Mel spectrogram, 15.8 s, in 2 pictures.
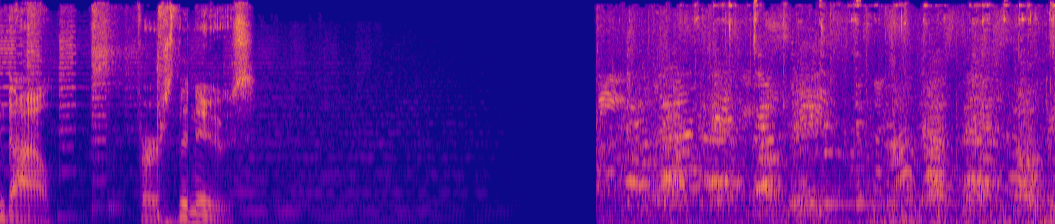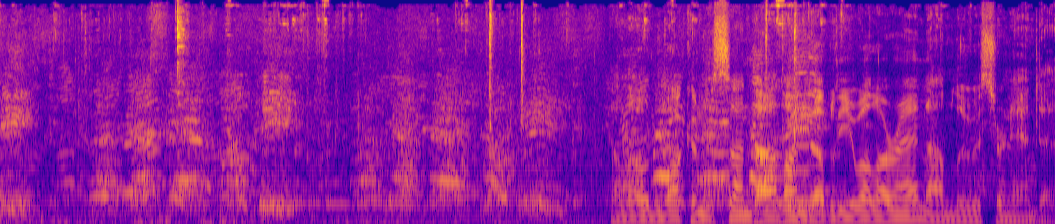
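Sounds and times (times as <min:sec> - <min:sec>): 
speech: 0:00.0 - 0:02.0, 0:11.9 - 0:15.8
street protest crowd shouting and chanting against police brutality in South Florida: 0:04.5 - 0:15.8.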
